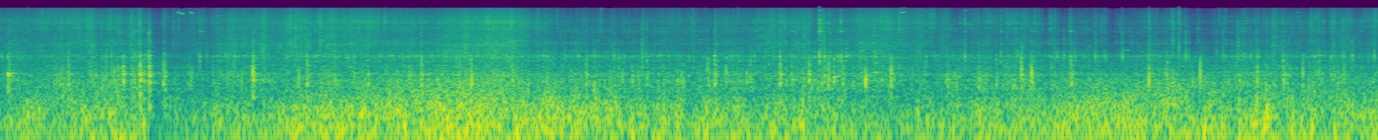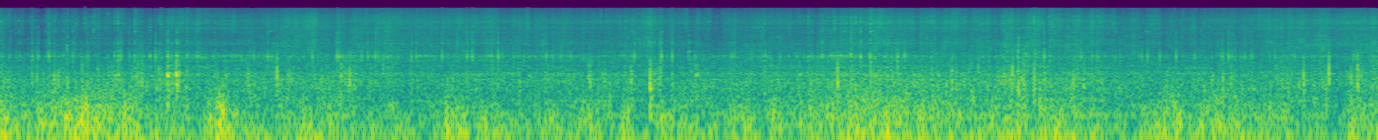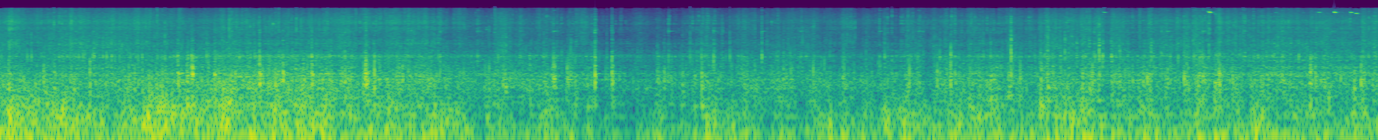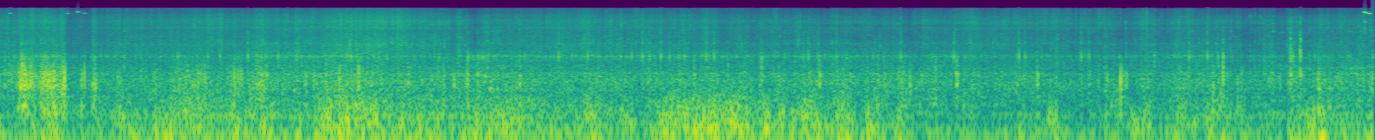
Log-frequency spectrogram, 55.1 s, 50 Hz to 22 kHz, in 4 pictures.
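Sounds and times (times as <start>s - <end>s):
bike clicks and rattles: 0.0s - 55.0s
bike tyres rumbling on dirt: 0.0s - 55.0s
dry leaves crunching: 37.2s - 55.0s.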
